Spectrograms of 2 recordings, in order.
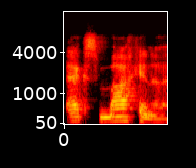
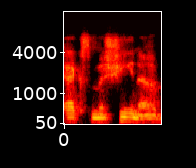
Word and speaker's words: Ex Machina: a film that's called ex machina as the way it's pronounced it looks like ex machinae but that's that's incorrect so it's a Latin phrase and it simply means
